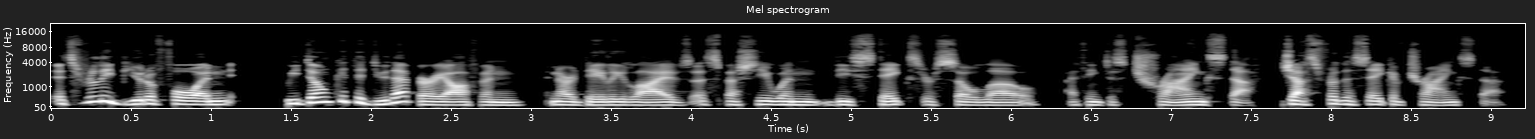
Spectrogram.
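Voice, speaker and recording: A man chatting casually and reflectively as an interviewed comedy creator, sometimes halting as he thinks. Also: fairly low pitch, expressive, dry recording, studio quality.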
